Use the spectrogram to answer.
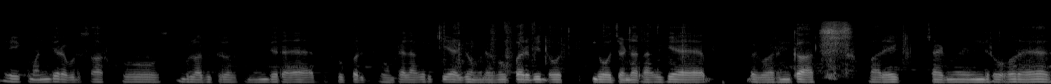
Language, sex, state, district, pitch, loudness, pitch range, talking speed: Rajasthani, male, Rajasthan, Churu, 115 Hz, -41 LUFS, 110-115 Hz, 185 wpm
